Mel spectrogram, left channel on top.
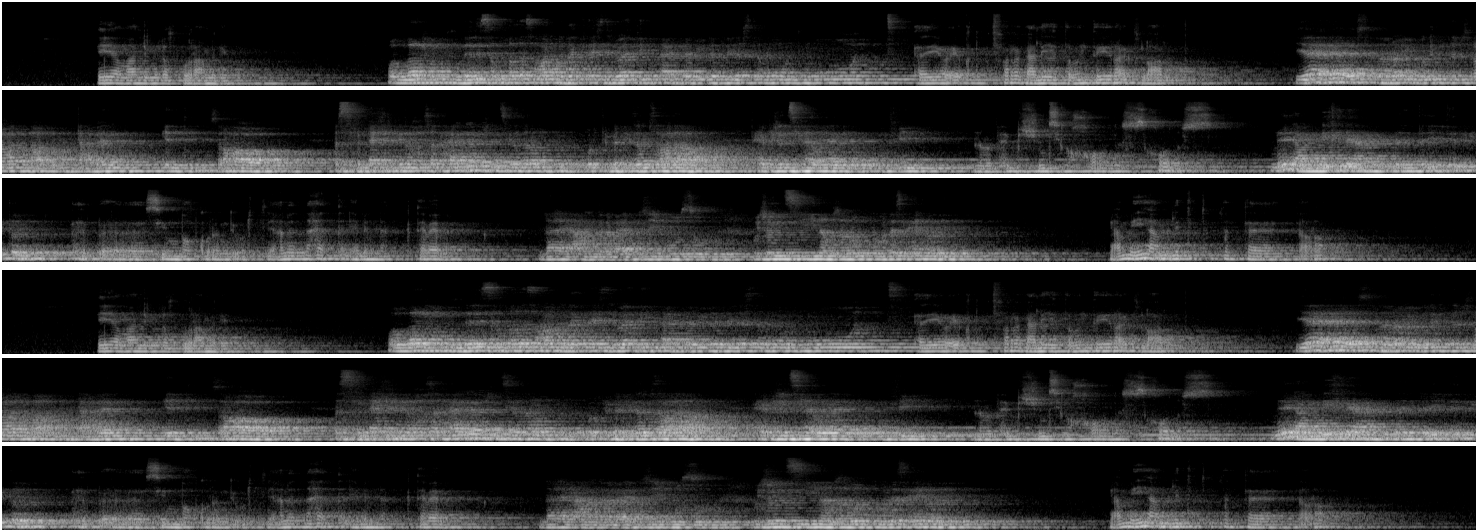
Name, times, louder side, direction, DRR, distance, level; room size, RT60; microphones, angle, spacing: voice 1, 1.0-2.3 9.1-9.6 9.9-11.8 24.5-26.9 30.2-33.3 33.6-34.0 40.6-41.4 41.7-42.8, left 1 dB, 10° left, 5 dB, 0.4 m, -24 dB
voice 2, 3.9-8.6 12.9-16.0 16.3-17.4 18.1-21.8 22.2-23.9 27.4-29.8 34.8-39.0, equal, 60° left, -5 dB, 1.9 m, -20 dB
sound 1, 19.1-33.0, right 4 dB, 45° right, 1.7 m, -39 dB
9.9 x 4.7 x 4.4 m, 2.7 s
head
